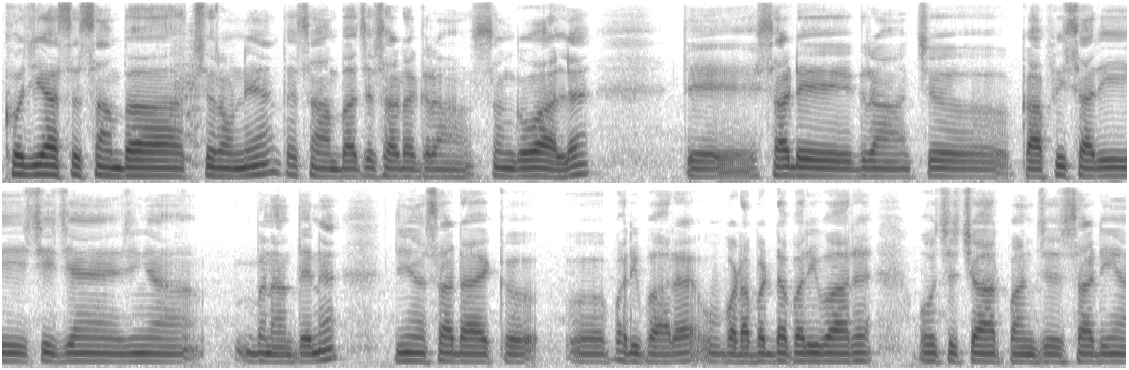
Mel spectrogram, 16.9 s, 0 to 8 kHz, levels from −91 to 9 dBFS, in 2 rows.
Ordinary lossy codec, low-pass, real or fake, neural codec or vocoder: none; none; real; none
